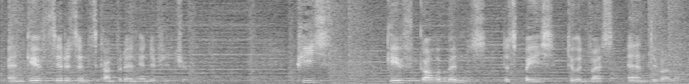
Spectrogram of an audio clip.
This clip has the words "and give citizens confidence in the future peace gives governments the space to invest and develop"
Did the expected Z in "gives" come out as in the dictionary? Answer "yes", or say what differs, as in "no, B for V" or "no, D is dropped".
no, Z is dropped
